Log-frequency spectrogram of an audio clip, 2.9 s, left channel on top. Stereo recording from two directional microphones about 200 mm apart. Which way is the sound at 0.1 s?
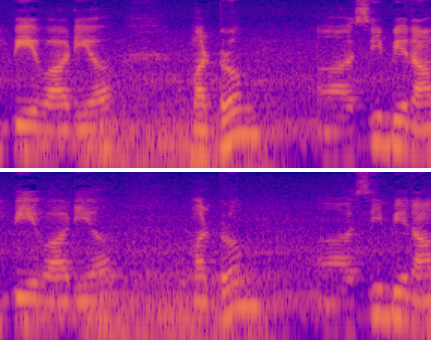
20° left (ahead or behind).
